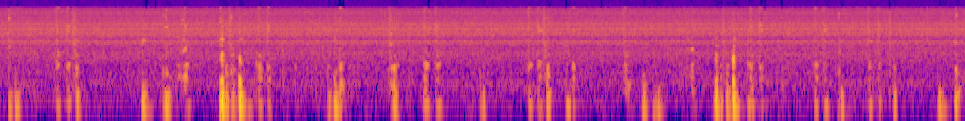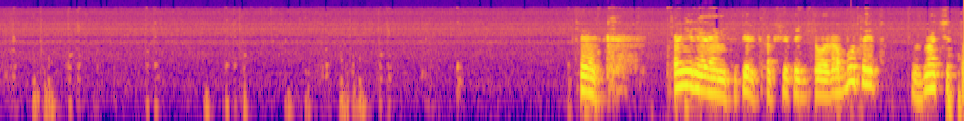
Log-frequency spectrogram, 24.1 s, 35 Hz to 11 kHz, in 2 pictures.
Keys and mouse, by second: 0.7 shift+click, 2.6 ctrl+shift+c, 4.3 middle click, 5.4 click, 6.4 shift+click, 7.2 middle click, 8.8 ctrl+shift+c, 10.2 click, 10.8 shift+click, 12.4 ctrl+shift+c, 13.8-14.4 drag, 16.2 ctrl+shift+c, 17.8-19.3 middle drag, 19.6-20.4 shift+middle drag, 21.9 click, 23.7 r.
